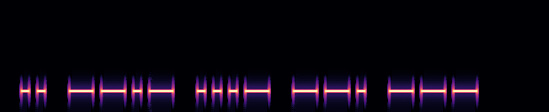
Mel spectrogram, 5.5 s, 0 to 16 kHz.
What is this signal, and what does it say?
Morse code, heard as a keyed tone, about 15 wpm, 700 Hz. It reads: IQVGO
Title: Code Groups - 5 Letters - 15wpm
